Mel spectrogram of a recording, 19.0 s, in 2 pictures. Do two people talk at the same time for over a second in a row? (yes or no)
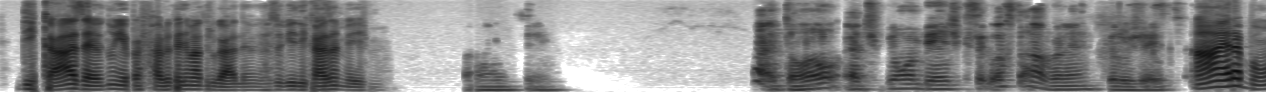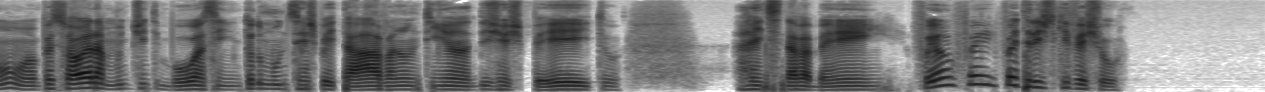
no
